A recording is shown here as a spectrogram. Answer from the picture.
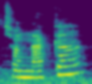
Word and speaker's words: Xonaca: I'm not sure if it's pronounced this way, but I think it's Chonaca, and I think it's in Puebla.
